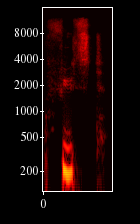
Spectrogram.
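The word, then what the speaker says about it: Fuest: The first film is from 1971, and it is The Abominable Dr Phibes, classic movie of its type, directed by Robert Fust. That's how you pronounce it.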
